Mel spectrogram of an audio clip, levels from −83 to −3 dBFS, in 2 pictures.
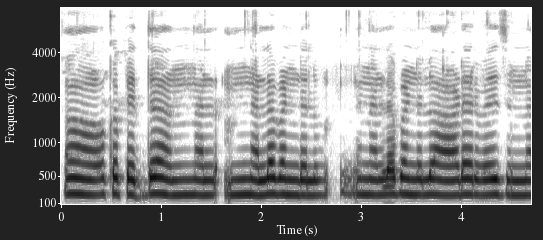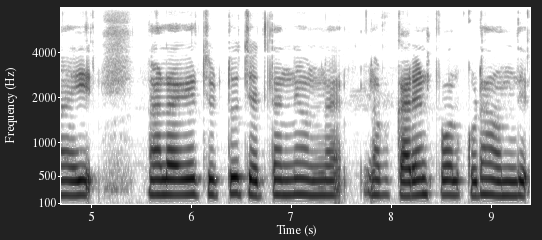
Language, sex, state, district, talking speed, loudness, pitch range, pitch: Telugu, female, Andhra Pradesh, Sri Satya Sai, 130 wpm, -15 LUFS, 220-230 Hz, 225 Hz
